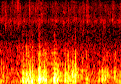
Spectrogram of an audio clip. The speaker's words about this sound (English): I can remember as a kid being terrified of thunderstorms.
